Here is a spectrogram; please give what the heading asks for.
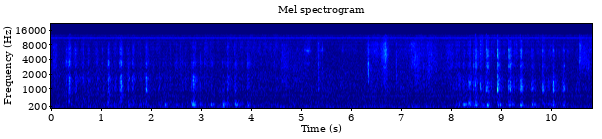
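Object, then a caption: Scratch art paper card scraped with a wooden stylus. A flat black scratch art paper card, held down by one hand, is scratched with a wooden stylus along its upper area. Quiet, dry scratching strokes rasp across the surface in uneven bursts, with denser, louder scratching near the start and again toward the end.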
